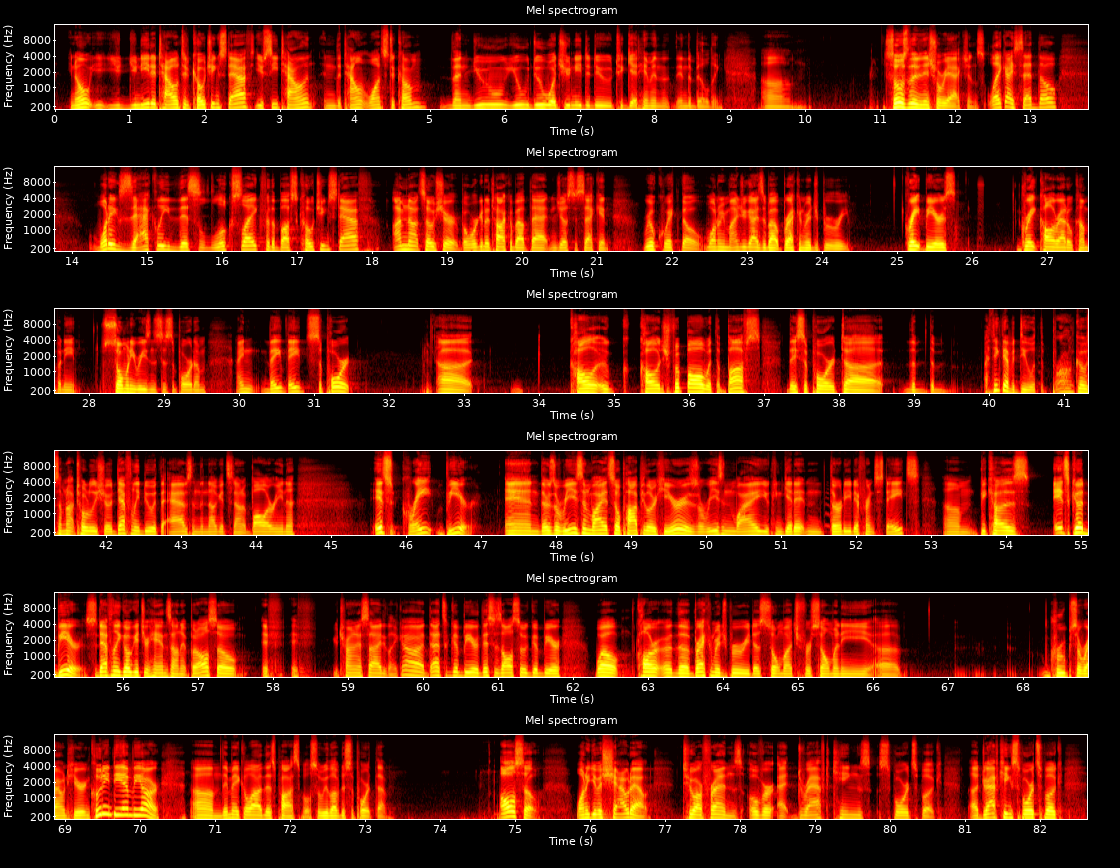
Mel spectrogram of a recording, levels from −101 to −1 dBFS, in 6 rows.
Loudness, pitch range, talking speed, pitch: -28 LUFS, 125-155 Hz, 175 wpm, 140 Hz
